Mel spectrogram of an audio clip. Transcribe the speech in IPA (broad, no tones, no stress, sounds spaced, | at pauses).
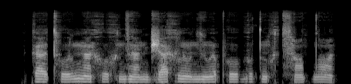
k a ɐ̯ tʰ o l ŋ ã x o x n z ã n d͡ʒ a x l õ n z ũ ɐ̯ pʰ o ɡ o t̪ ũ x t͡sʰ ã tˤ dˤ ã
